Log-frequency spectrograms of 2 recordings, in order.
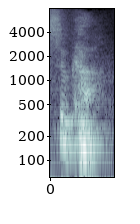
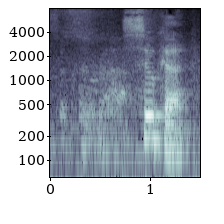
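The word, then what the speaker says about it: सुख: interesting phenomena here's two words this word is pronounced suka could everyone please say that suka and is a Sanskrit word which means happy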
